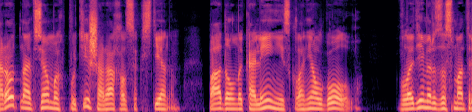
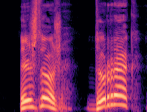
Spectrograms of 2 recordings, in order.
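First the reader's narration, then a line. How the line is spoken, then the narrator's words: Barking rider. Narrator (Russian): рявкнул всадник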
